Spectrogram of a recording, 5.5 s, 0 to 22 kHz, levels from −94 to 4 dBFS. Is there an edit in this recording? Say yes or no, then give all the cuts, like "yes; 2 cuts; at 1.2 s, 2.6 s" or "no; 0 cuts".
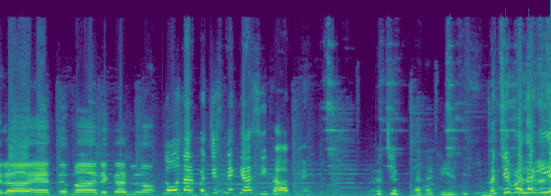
yes; 1 cut; at 1.6 s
